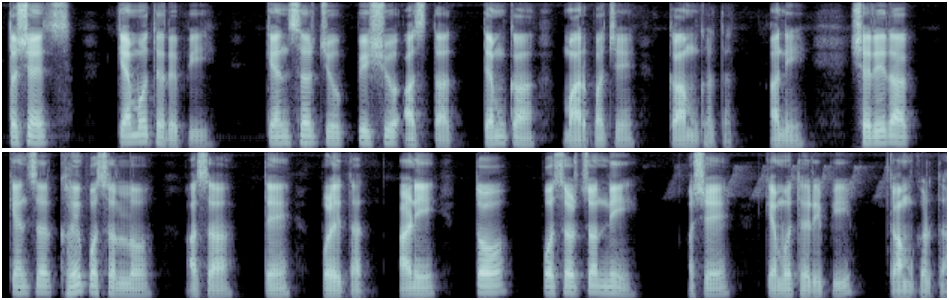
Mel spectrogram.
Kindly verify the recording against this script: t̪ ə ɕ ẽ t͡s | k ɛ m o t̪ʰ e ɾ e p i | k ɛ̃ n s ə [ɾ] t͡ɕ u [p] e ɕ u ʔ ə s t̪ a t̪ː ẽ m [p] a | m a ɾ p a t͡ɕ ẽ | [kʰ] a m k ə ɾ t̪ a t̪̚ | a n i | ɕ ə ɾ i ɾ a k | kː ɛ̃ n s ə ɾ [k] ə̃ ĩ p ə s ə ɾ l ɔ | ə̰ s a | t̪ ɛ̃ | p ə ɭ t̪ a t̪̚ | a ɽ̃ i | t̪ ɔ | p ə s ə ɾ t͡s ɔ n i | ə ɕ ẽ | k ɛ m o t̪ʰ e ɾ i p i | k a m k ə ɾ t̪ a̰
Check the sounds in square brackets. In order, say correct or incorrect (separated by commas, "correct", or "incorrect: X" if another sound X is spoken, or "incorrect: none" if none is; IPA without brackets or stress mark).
correct, correct, incorrect: k, incorrect: k, incorrect: kʰ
